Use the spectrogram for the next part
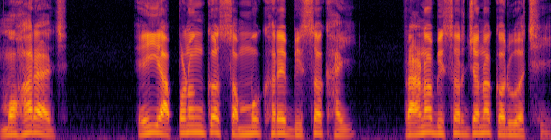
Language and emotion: Odia, neutral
